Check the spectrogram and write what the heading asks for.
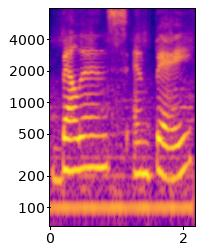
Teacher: in B the vocal cords vibrate during the release of the airflow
